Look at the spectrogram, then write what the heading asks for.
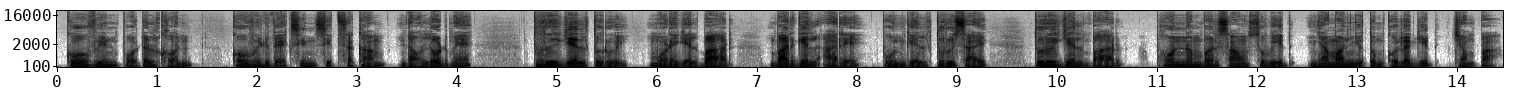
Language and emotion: Santali, neutral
